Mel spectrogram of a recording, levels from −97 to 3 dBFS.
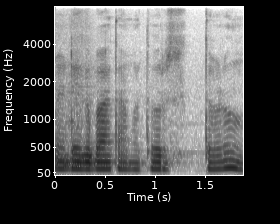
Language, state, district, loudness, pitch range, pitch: Gondi, Chhattisgarh, Sukma, -18 LUFS, 115-120 Hz, 120 Hz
